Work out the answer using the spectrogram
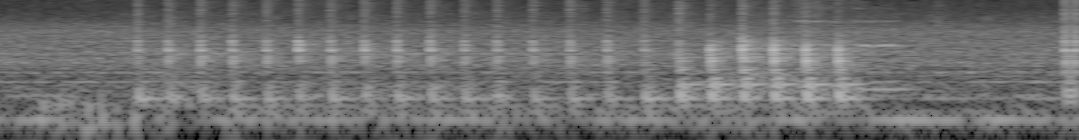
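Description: Fingers tapping on a glass tabletop in a quick run of light taps, about six a second, louder for a moment near the end before stopping.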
